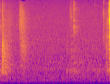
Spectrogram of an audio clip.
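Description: Quiet room tone with a couple of faint clicks from a mobility scooter's tiller controls as the throttle lever is worked. The seat-lift motor does not run, because the key is not turned fully to the seat-lift position.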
